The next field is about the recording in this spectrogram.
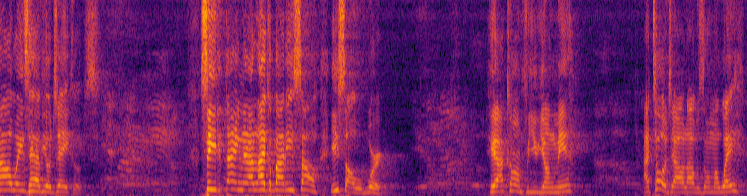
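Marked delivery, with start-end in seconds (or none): none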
